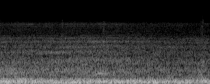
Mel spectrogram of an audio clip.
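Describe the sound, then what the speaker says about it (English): Airplane taking off at Lanzarote airport, a steady broad roar of engine noise holding at constant loudness throughout, heard from a spotting position near the field. "You can hear this one taking off now."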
